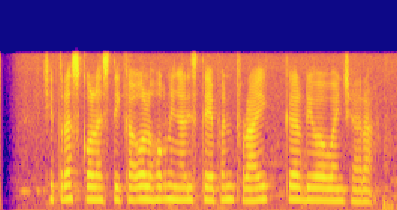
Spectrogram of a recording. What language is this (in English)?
Sundanese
